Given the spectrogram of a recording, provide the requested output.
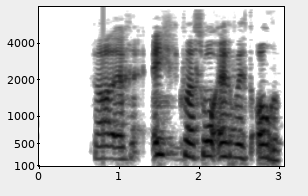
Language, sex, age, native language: Icelandic, male, 12, Icelandic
